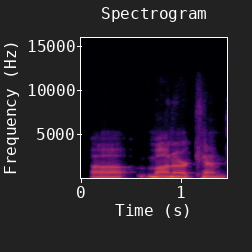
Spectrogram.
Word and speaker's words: Monarchchem: Through the fortuitous chain of events, Patrick joined his college roommate and a lovable retired 75-year-old chemist founded their company, Monarchchem.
